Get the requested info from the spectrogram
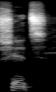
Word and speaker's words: Schitt's Creek: I said Schlitz, but I think it's Schitt's. – So, it's weird how it's yeah. how it's pronounced. Yeah, they make it sound like it's a curse word.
